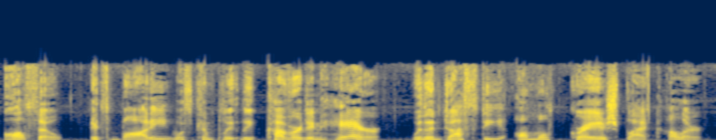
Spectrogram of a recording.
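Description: Lively, dry-voiced scripted narrator. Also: mid-range voice, moderate pace, dry recording.

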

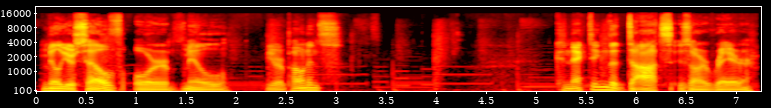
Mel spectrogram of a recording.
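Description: A man with a slightly rough voice, worn from talking, giving casual commentary as he opens trading cards. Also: low voice, mellow. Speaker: trading card content creator. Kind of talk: casual card pack opening commentary.

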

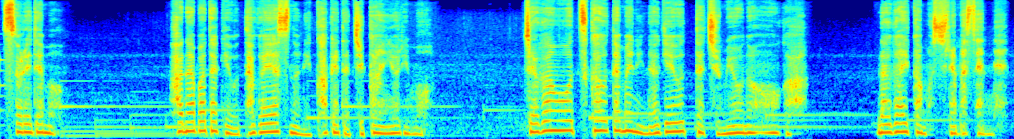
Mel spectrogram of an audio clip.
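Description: Mellow, composed young woman investigator played by an actress. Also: medium pitch, faint music behind, lightly acted. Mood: solemn, reflective. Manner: polite, measured, reflective. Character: calm, analytical young woman perfumer and investigator, polite and thoughtful. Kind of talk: Japanese game voice acting.

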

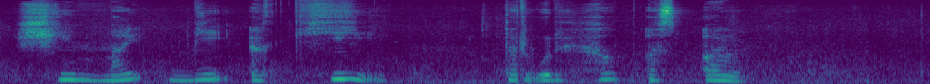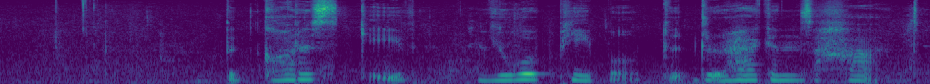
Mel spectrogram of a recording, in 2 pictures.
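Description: A woman's voice: medium pitch, darkish tone, a little hiss or hum. A woman playing a grave, mystical female ruler in an audio roleplay, speaking formally and breathily as she pleads for her people.

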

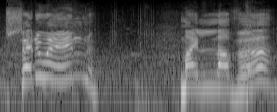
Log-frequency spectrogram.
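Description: Young man, lively teasing banter. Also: very high-pitched, drawn-out words, soft background music. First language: Swedish. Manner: playful, teasing, jokey banter. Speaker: co-op gaming YouTuber. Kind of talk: casual co-op gameplay chat.

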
